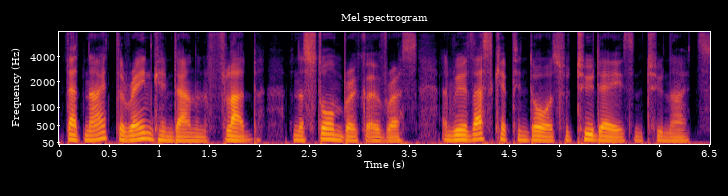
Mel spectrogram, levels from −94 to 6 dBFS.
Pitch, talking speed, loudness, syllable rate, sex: 115 Hz, 260 wpm, -20 LUFS, 5.4 syllables/s, male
